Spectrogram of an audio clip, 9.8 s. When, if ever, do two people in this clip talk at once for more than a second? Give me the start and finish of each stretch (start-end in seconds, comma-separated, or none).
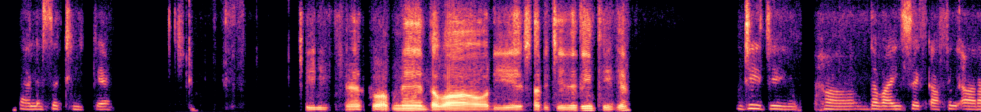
none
